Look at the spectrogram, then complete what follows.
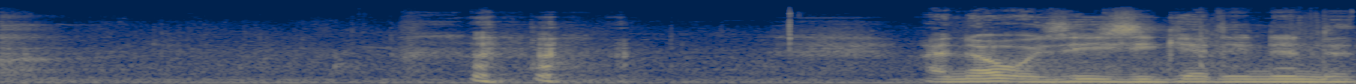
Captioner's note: laughs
